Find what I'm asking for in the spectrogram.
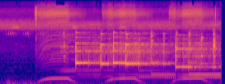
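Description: A cellphone alarm rings in a looping electronic melody, repeating in three bursts, fairly loud and close, with no talking.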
